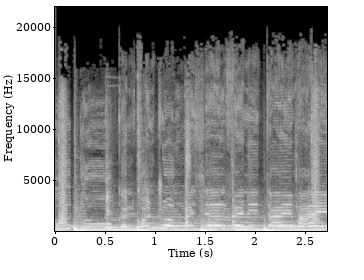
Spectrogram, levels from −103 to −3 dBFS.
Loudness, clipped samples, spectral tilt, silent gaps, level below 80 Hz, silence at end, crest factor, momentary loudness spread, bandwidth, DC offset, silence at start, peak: -11 LUFS; under 0.1%; -5.5 dB/octave; none; -12 dBFS; 0 s; 8 dB; 2 LU; 18 kHz; under 0.1%; 0 s; 0 dBFS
